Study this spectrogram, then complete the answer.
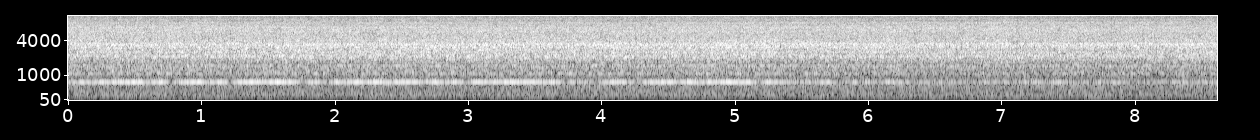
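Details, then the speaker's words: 2010 Toyota Camry 3.5 V6, 93,000 miles, Pennzoil Ultra 5W-30 synthetic with Wix filter, idling: very quiet, even idle, soft hiss and faint steady tone, no knocks or misses; normal idle. "I think it sounds pretty quiet. It'll be interesting to hear how the video sounds."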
